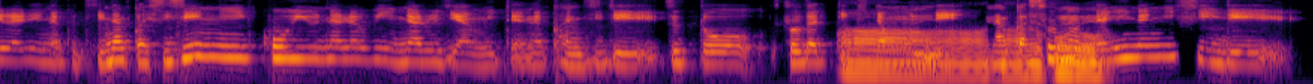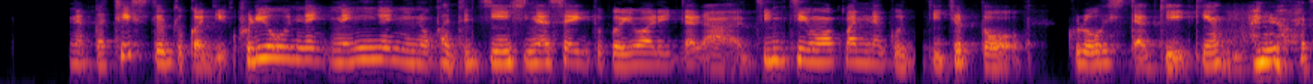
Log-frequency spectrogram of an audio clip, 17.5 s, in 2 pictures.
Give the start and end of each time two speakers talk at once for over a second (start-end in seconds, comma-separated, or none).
5.6-7.5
